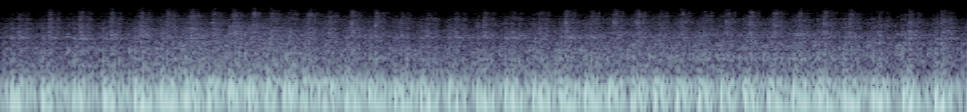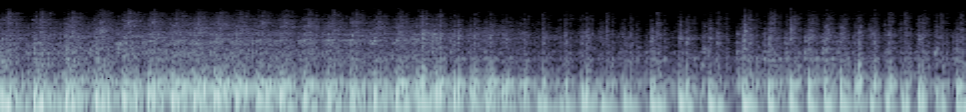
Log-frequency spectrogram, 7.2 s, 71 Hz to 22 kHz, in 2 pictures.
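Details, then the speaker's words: 1974 Honda CB500T cafe racer on electric start: uneven, lumpy putter with stumbling pulses that weaken, struggling to stay running; rough idle. Owner suspects the carbs need a rebuild kit and synchronising. "it's running but it's not running the best I need to get a carb rebuild kit for it and work on getting the carbs sing together just right it runs but it has a hard time staying running and it's a little bit rough"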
